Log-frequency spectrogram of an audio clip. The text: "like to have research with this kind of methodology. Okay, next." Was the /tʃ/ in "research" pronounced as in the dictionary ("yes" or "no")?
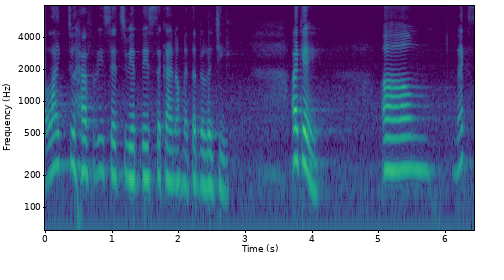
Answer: no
